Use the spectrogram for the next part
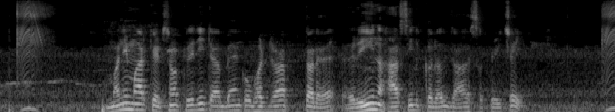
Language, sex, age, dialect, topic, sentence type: Maithili, male, 60-100, Bajjika, banking, statement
